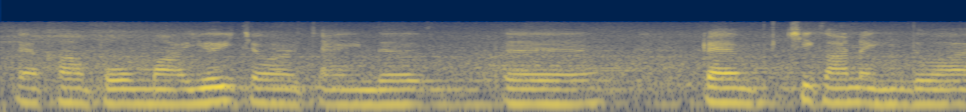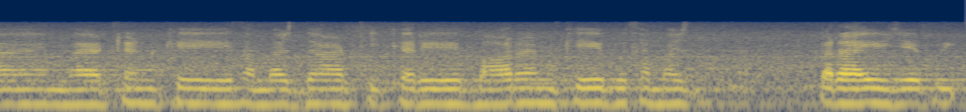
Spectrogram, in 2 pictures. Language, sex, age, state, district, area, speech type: Sindhi, female, 60+, Rajasthan, Ajmer, urban, spontaneous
